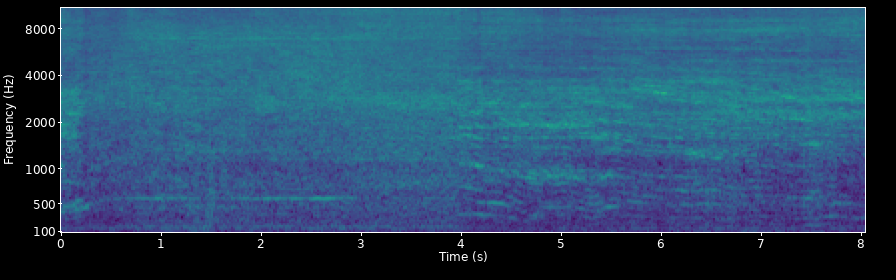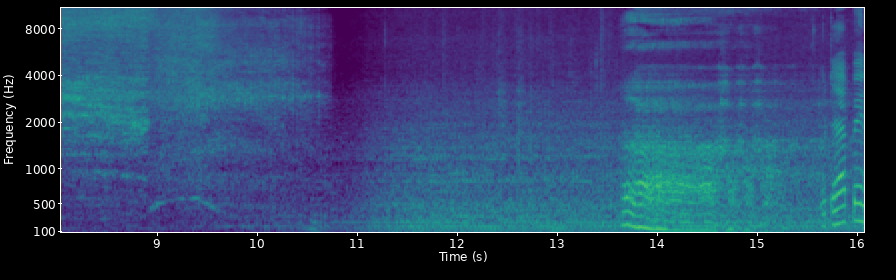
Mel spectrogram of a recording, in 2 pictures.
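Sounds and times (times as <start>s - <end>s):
power tool running: 9.4s - 10.8s.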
